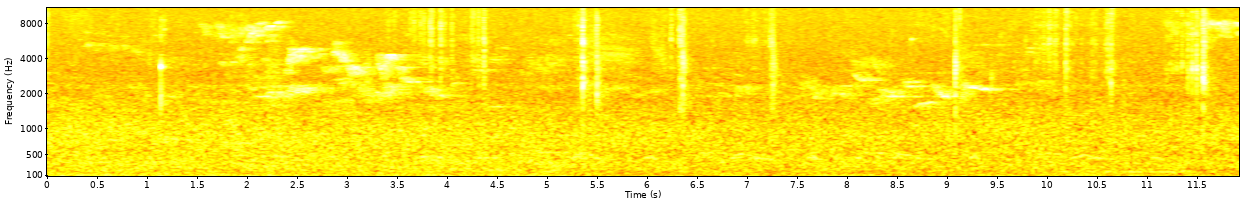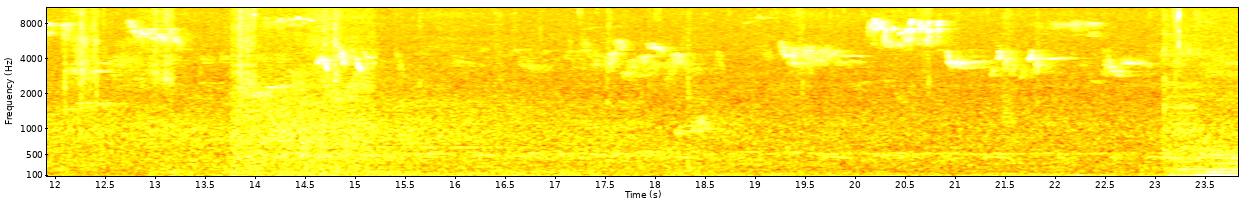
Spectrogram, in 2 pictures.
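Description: Garden birds chirping and singing on and off over a steady background hiss, with a few faint clicks from a carving knife working a seasoned cherry spoon blank. Music comes in at the very end.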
